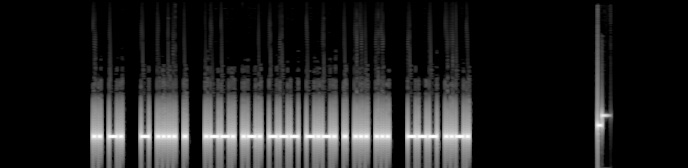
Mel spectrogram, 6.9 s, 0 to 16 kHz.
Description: Morse code, heard as a keyed tone, about 44 wpm, 700 Hz. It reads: IN THE PROCESS OF
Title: Sets of 4 Words 45wpm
